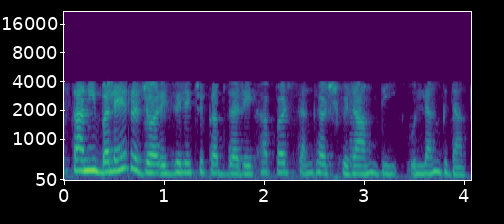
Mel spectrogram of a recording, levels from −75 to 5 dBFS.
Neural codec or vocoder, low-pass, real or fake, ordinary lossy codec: codec, 16 kHz, 16 kbps, FunCodec, trained on LibriTTS, 50 frames a second; 7.2 kHz; fake; AAC, 16 kbps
